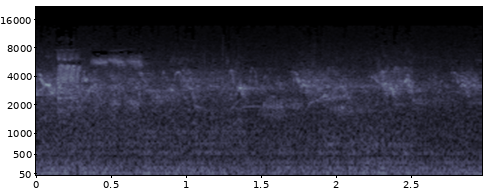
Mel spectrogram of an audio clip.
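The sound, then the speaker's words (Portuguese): A sabiá thrush sings, its bright, high whistled phrases rising over a steady outdoor hiss, with no voices. “Já pensou se o sabiá desaparecesse como aconteceu com os dinossauros? A gente nunca mais ia poder ouvir a melodia cantada por eles.”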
